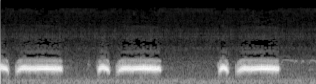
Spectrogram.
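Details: Spotted dove, a young bird newly started calling, tried out in the forest, giving a low three-part coo: a brief note, a short note, then a long steady hooting note, repeated twice with about a second of quiet between.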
